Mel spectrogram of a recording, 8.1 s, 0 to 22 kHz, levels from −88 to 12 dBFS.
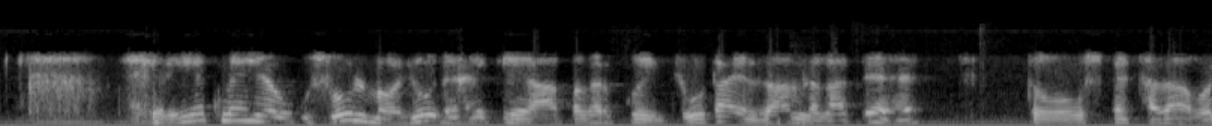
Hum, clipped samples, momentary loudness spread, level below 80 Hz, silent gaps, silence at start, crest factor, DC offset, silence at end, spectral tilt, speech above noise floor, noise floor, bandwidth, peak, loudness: none; under 0.1%; 6 LU; -62 dBFS; none; 0.1 s; 18 dB; 0.5%; 0 s; -6.5 dB/octave; 22 dB; -50 dBFS; 9 kHz; -10 dBFS; -27 LUFS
